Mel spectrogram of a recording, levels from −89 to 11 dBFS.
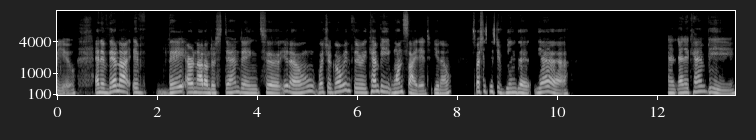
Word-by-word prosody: you, 135 +3 -9 0.4
and 180 +2 +4
if 175 -2 +2
they're 225 +6 +6
not 230 -3 +6
if 185 -2 -3 0.3
they 195 +6 0
are 190 0 +4
not 180 -1 +5
understanding 170 -1 -1
to, 160 -3 +2
you 235 +1 -1
know, 190 +6 0
what 185 +1 -4
you're 190 - -3
going 230 +8 0
through, 180 -5 -2
it 170 0 -5
can 230 0 +4
be 215 -6 -3
one-sided, 165 - -1
you 155 0 -2
know, 150 +6 -4 0.4
especially 210 +2 0
since 220 -4 -4
you've 165 -5 -6
been 180 +1 -1
the 160 -4 +1
yeah. 170 -6 0 2.0
An 160 -1 -2
and 170 +2 +1
it 180 - -2
can 215 +4 -2
be 150 -8 -6
180 Hz, 150 wpm, -24 LUFS, 160-205 Hz, 2.0 s, they're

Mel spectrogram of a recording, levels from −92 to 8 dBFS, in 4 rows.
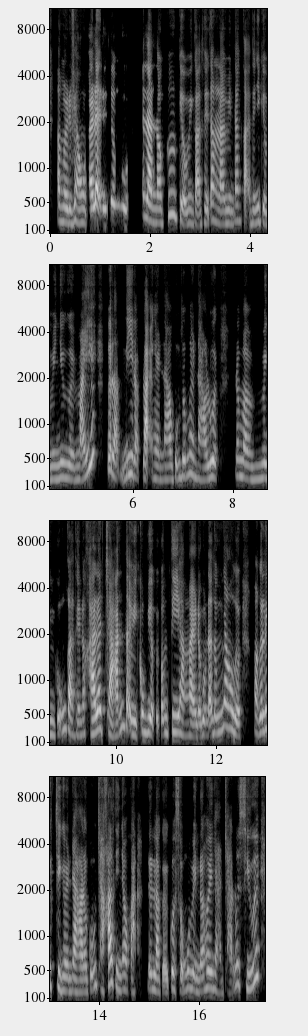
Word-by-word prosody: xong 230 - -2
rồi 210 -1 +1
lại 200 - -1
vèo 200 - +1
một 205 - -4
cái 200 - +8
lại 240 - +10
đến 410 0 -1
giờ - - +3 0.2
ngủ. 410 -2 -1 0.3
Thế 300 - -4
là 245 -4 +9
nó 200 0 +2
cứ, 325 0 -2
kiểu, 175 - +1
mình 195 0 -9
cảm 160 - +1
thấy 200 - -5
rằng 245 -2 0
là 185 -2 0
mình 190 -1 -8
đang 230 +2 -5
cảm - - -1
thấy 190 - -8
như, 220 - -3
kiểu, 210 -3 -2
mình 195 +1 -7
như 220 +1 -3
người 200 -3 -5
máy 185 0 0
ấy, 440 +6 +3 0.2
cứ - - +2
lặp - - +1
đi 270 +3 -3
lặp 225 - -5
lại - - +4
ngày 200 -1 -7
nào 195 +1 -4
cũng 205 - -8
giống 240 +2 -3
ngày 275 -1 -5
nào 195 -5 -5
luôn. 225 +2 +2 0.4
Nhưng 245 0 -7
mà 210 -3 -1
mình 200 +2 -6
cũng 250 +8 -4
cảm 260 -5 +5
thấy 195 -1 -6
nó 205 - -6
khá 215 +1 +5
là 280 - +8
chán 280 +4 +4
tại 300 - +2
vì 400 - +2
công 255 -9 -2
việc 230 - +2
ở 225 - -6
công 220 +2 -3
ty 245 +1 0
hàng 200 -5 -2
ngày 185 -2 +4
nó 180 0 -1
cũng 210 - -3
đã 180 0 +3
giống 235 +3 -4
nhau 300 -5 +2
rồi 185 - +2 0.3
và 235 - -1
cái 235 +2 +3
lịch 280 +1 0
trình 240 -4 -1
ở 200 - -1
nhà 190 -2 +2
nó 185 - -3
cũng 220 +8 -6
chả - - -2
khác 295 +3 +7
gì 250 - -4
nhau 220 0 -3
cả, - - -2 0.2
nên 225 - -4
là 195 -3 +2
cái - - -3
cuộc 480 - +1
sống - - -6
của 250 - -3
mình 230 -5 -4
nó 195 +1 -1
hơi 245 +3 0
nhàm 175 -7 -9
chán - - -9
một 290 - -4
xíu 240 -4 -4
ấy. 390 +8 +1
220 Hz, 330 wpm, -24 LUFS, 195-250 Hz, 0.4 s, lại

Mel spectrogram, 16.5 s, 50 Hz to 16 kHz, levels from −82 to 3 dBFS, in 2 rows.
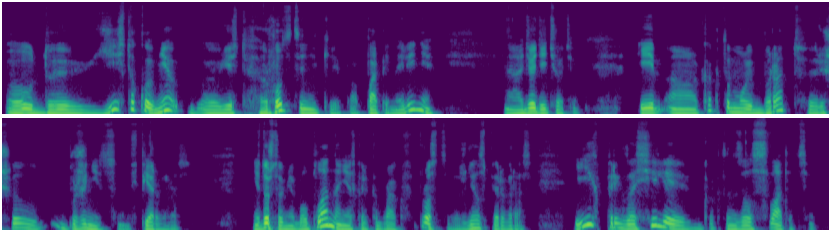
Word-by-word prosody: А, - - -5
у, 120 +1 +7
да 110 +1 +1
есть 105 - +1
такой, 200 - +3
у - - +2
меня, 175 - +3 0.2
а, - - -6 0.2
есть 110 -3 -1
родственники 115 - +2
по 105 -1 -11
папиной 100 0 -2
линии, 200 - +1 0.7
а, 105 -2 0
дядя 120 +1 +5
и - - -1
тётя, 110 0 -8 0.6
и, 130 +1 +6
м, 125 - -7
а, 110 -3 +1
как-то 160 - -5
мой 125 -3 +3
брат 115 - 0 0.2
решил 115 +4 -2 0.3
пожениться 115 -4 -3
в - - -23
1 95 -6 -2
раз. 105 -1 -16 0.6
Не 115 - -1
то, 150 - +9
что 120 - -1
у - - 0
меня 100 -1 -1
был 105 +2 -1
план 200 - +5
на - - +2
несколько 100 -2 -3
браков, 95 -1 -7
просто 100 +2 -2
женился 125 +6 -2
в - - -42
1 115 -2 -4
раз. 105 -4 -12 0.4
И - - 0
их 250 - -1
пригласили, 130 - +1 0.2
как 125 -5 -14
это 115 - -6
называлось, 115 -1 0
свататься, 125 0 -5
115 Hz, 180 wpm, -23 LUFS, 105-130 Hz, 0.7 s, то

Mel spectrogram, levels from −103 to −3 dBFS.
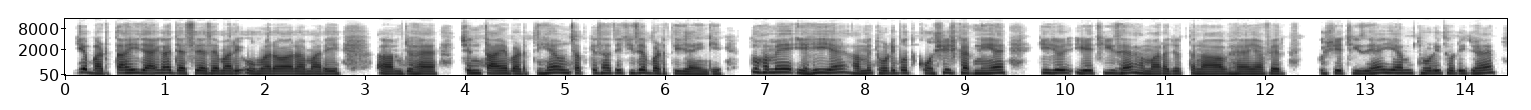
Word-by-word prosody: ये 210 - +7
बढ़ता 155 +3 +1
ही 185 +1 +3
जाएगा 170 +1 +2
जैसे-जैसे 160 -1 +1
हमारी 155 0 +2
उम्र 145 +1 +1
और 145 0 +3
हमारी 140 0 0
अ, 140 0 -3
जो 140 +1 -2
है 140 0 +2 0.3
चिंताएँ 155 -1 +3
बढ़ती 145 0 -2
हैं 180 +3 +3
उन 185 -2 +1
सब 165 - 0
के - - -1
साथ, 165 0 -1
चीज़ें 170 +1 0
बढ़ती 145 -2 -1
जाएँगी। 120 -2 -1 0.3
तो 220 - +2
हमें 205 +1 +3
यही 170 +4 +2
है 195 +3 +1
हमें 150 +2 +1
थोड़ी 160 0 0
बहुत 170 +1 -2
कोशिश 160 +4 -2
करनी 155 -1 +1
है 180 +1 +3 0.4
कि 180 -1 -1
जो 175 0 +5 0.2
ये 160 - +5
चीज़ 165 -2 -3
है 170 - +3
हमारा 140 -2 0
जो - - -1
तनाव 135 -1 +1
है 140 +1 +1
या 135 -1 +1
फ़िर 140 0 0 0.3
कुछ 150 0 -7
ये 160 - +4
चीज़ें 150 0 -1
हैं 175 - +2
ये 180 -1 +2
हम 170 0 0
थोड़ी-थोड़ी 155 -1 0
जो 155 +1 -1
है 180 - +2
अ, - - -4
155 Hz, 220 wpm, -21 LUFS, 145-170 Hz, 0.4 s, ये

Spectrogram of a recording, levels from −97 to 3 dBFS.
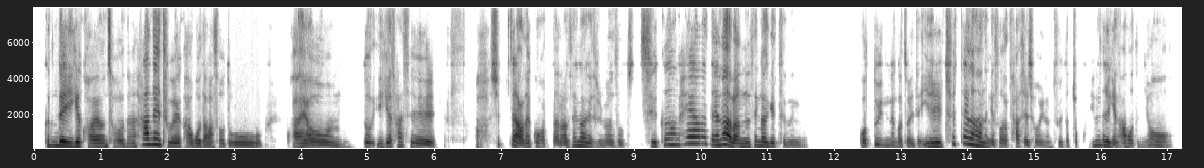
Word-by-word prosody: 근데 245 -1 +8
이게 225 0 +6
과연 195 -2 0
저는 185 0 -6
1 315 +9 +4
해, 315 -1 +6
2 215 -6 -3
해 200 0 +2
가고 170 0 -3
나서도 145 0 -4 0.4
과연 170 -6 -1 0.3
또 430 -1 -1
이게 200 +2 -2
사실 200 -9 -2 0.6
'아 - - -16 0.2
쉽지 - - -7
않을 185 +2 +5
것 210 - -9
같다.'라는 175 -2 -7
생각이 230 0 -1
들면서 165 0 -12
'지 - - -18
지금 300 +8 -4
해야 375 +2 +3
되나?'라는 275 - +5
생각이 235 -3 -1
드는 160 -2 -16 0.8
것도 160 - -6
있는 145 +1 -14
거죠. 145 -2 -10
이제 - - -12
일 210 +1 +2
출퇴근하는 315 - +1
게 165 - -7
서 185 +3 -8
사실 180 - -7
저희는 160 -2 -14
2 150 +1 -16
다 - - -18
쪼끔 - - -22
힘들긴 245 - -2
하거든요. 170 -10 -8
195 Hz, 290 characters per minute, -22 LUFS, 165-235 Hz, 0.8 s, 근데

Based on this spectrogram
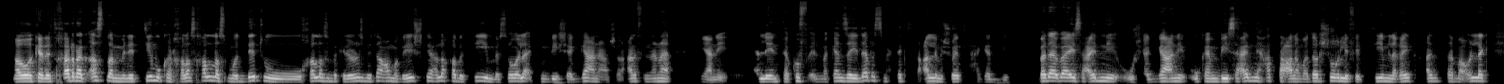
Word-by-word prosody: هو 140 +1 +9
كان 145 -1 +5
اتخرّج 165 +4 +6
أصلًا 180 -3 +2
من 140 0 +2
الteam 180 +6 0
وكان 150 -3 -1
خلاص 160 0 -1
خلّص 170 -4 0
مدته 160 +5 +1
وخلّص 135 +4 +1
البكالوريوس 140 +2 0
بتاعه 155 +2 -3
وما 145 -3 -3
بقاش 160 +5 -1
ليه 165 - -1
علاقة 165 0 -2
بالteam، 155 +2 -2
بس 120 +5 -9
هو 150 0 +4
لأ 155 - +2
كان 130 -2 -11
بيشجعني 130 +3 -4
عشان 110 0 -14
عارف 140 -1 -4
إن 135 - -10
أنا 145 +1 -1 0.3
يعني - - -5 0.4
قال - - +2
لي: 135 - +6
"أنت 135 -1 -4
كُفء 155 +4 -5
لمكان 130 +5 -5
زي 145 -1 +4
ده 180 - 0
بس 180 -4 -8
محتاج 145 +1 -9
تتعلّم 150 -1 -2
شوية 140 0 -2
الحاجات 120 -1 -14
دي."، 110 -1 -20 0.3
بدأ 160 +1 +6
بقى 160 0 +4
يساعدني 155 -1 +1
وشجعني 145 +3 -2
وكان 140 0 -2
بيساعدني 160 +3 +2
حتّى 160 +2 -6
على 135 0 +1
مدار 130 +4 0
شغلي 150 -1 +2
في 125 - -5
الteam 125 - -14
لغاية 145 +2 0
حتى 145 0 -5
ما 140 - -5
أقول 155 +1 0
لك 155 - +2
145 Hz, 230 wpm, -23 LUFS, 135-160 Hz, 0.4 s, هو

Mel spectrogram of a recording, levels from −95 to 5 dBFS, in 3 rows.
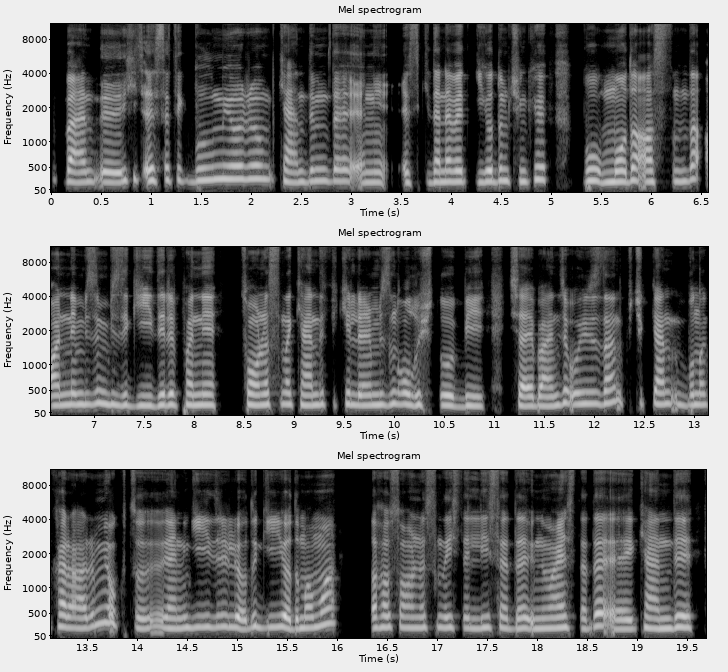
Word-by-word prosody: Ben, 205 +1 +2
eee, 195 -1 +3
hiç 235 +2 -6
estetik 235 0 0
bulmuyorum, 260 +3 +1
kendim 220 -1 -2
de, 225 -1 +1
hani, 200 0 -2 0.2
eskiden 195 +2 -2
evet, 210 0 +2
giyiyordum 215 +3 +1
çünkü 215 +4 -2 0.4
bu 225 -2 +2
moda 210 +3 +3
aslında 215 +3 -1
annemizin 215 +3 +1
bizi 205 -2 -1
giydirip, 195 +2 0
hani, 210 -1 +3 0.2
sonrasında 215 +1 +1
kendi 205 +1 0
fikirlerimizin 205 +1 0
oluştuğu 200 -4 0
bir 185 -2 0 0.2
şey 185 -1 +2
bence. 190 +6 +1
O 220 - 0
yüzden 230 +3 0
küçükken 225 -3 -2
buna 210 +1 0
kararım 220 +5 +1
yoktu, 230 -8 -2 0.2
yan, 200 +1 +1
giydiriliyordu, 225 -1 0
giyiyordum 215 -2 +1
ama 265 +8 +2 0.4
daha 220 +1 +2
sonrasında, 215 0 -3
işte, 205 -1 -4
lisede 200 -1 -1
üniversitede, 205 +2 +1 0.2
eee, 185 0 +1
kendi 205 +2 +2
215 Hz, 130 wpm, -23 LUFS, 200-225 Hz, 0.4 s, eee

